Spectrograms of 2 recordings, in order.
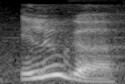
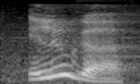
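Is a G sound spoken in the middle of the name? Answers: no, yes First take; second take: yes; yes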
